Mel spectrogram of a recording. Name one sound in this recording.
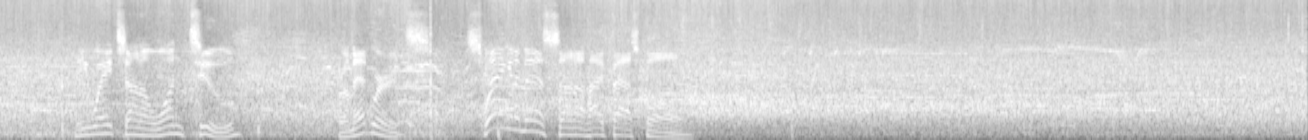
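A large crowd murmurs outdoors in a stadium.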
